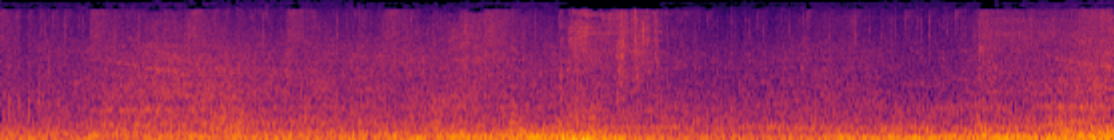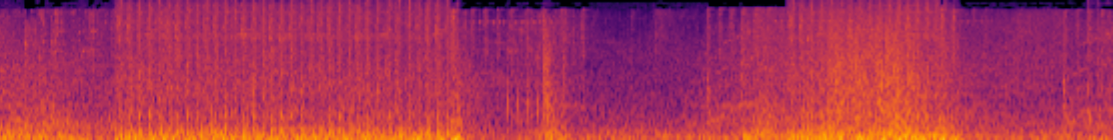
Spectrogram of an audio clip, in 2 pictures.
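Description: A plane engine roars steadily.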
